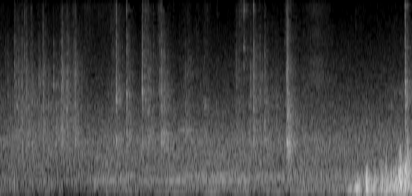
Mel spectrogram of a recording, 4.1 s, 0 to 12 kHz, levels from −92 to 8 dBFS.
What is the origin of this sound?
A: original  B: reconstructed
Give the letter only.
A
